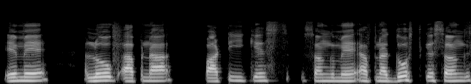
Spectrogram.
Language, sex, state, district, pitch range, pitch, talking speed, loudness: Bhojpuri, male, Bihar, Saran, 160-175 Hz, 165 Hz, 165 wpm, -19 LUFS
